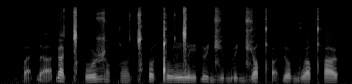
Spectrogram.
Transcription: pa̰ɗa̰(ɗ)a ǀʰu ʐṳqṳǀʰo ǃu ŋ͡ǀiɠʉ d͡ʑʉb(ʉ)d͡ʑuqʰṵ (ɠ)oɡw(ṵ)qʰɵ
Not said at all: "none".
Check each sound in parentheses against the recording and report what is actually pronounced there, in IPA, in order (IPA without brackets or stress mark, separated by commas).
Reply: ɠ, ʉ, ɗ, u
